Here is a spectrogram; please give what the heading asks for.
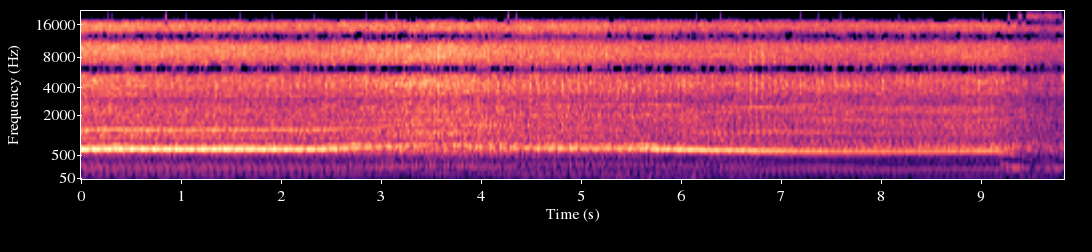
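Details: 2003 Porsche Cayenne 955 4.5 V8 (M48.00) at idle: faint even tapping about three beats a second over low drone; engine knock, cause unclear.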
